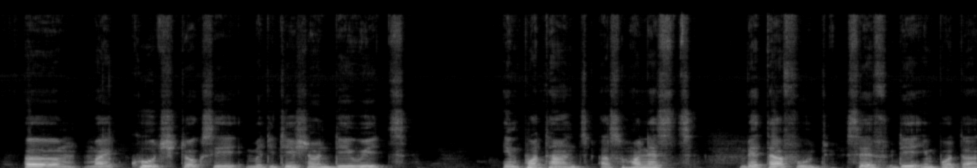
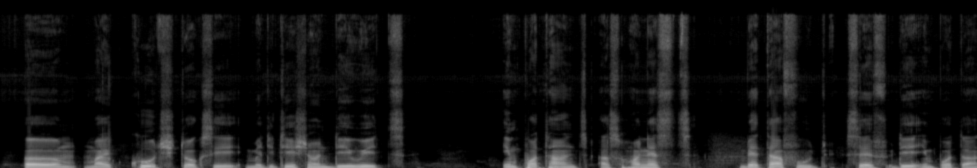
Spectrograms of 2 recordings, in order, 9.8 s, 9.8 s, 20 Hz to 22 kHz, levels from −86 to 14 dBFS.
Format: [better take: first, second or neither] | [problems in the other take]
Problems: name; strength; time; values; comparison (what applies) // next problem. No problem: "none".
second | room echo; dies away in 0.2 s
